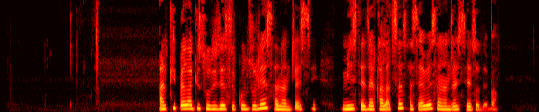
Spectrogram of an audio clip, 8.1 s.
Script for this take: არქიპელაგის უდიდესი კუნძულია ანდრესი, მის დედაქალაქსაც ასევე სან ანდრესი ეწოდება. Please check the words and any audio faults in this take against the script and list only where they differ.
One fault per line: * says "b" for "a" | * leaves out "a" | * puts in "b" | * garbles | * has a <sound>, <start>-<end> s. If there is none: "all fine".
* puts in "სან"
